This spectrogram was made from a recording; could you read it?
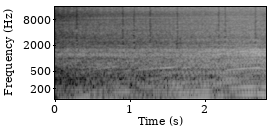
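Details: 2012 Ram 3500 6.7L diesel: thin whine rising over the engine roar every time it accelerates; whining noise under acceleration, source not pinned down.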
